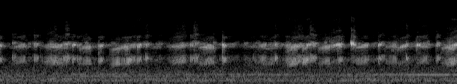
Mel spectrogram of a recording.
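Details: Short stretch of a night frog chorus: crowded overlapping croaks pulsing quickly and steadily in two bright bands, with a thin constant hum in the background.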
